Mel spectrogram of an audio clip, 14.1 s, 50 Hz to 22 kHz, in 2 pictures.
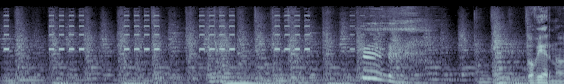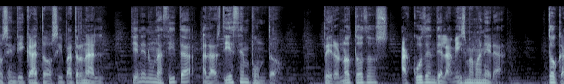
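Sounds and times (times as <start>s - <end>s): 
alarm clock ringing: 0.0s - 4.5s
music: 0.0s - 14.0s
speech: 4.8s - 5.3s, 6.6s - 14.0s.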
